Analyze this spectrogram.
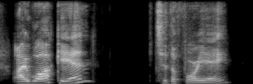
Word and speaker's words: foyer: walk in to the foyer or As Americans say forer okay so Canadian say foer because it is a French word that you butcher I'm sorry it's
